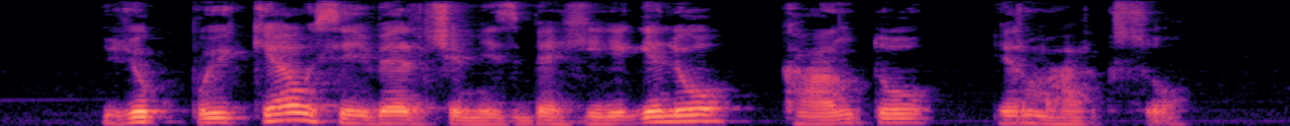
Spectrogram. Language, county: Lithuanian, Marijampolė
